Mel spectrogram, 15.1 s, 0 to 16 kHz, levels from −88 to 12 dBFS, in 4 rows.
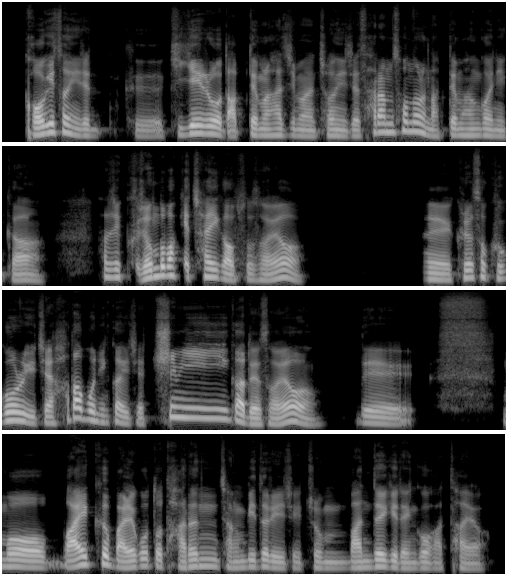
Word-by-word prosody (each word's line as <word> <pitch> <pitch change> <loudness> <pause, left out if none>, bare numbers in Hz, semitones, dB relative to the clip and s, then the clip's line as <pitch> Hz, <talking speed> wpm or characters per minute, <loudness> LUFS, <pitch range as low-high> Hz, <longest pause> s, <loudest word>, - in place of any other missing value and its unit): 거기서 175 +6 +4
이제 125 -4 -3 0.2
그 110 -2 -11
기계로 155 0 +3
납땜을 125 -2 0
하지만 120 -3 -4
저는 120 -1 -3
이제 115 +1 -4
사람 185 +9 0
손으로 195 -1 0
납땜을 125 +3 -4
한 125 0 -5
거니까 110 -3 -3 0.4
사실 160 -1 -2
그 - - -12
정도 155 +8 +5
밖에 200 0 +3
차이가 165 -4 +2
없어서요. 115 - -1 0.9
예. 115 -2 0
그래서 155 +2 -1
그거를 165 +3 +2
이제 130 +1 -1
하다 230 - +3
보니까 165 -10 -1
이제 115 -1 -6
취미가 225 -5 +1
돼서요. 110 0 +1 0.3
네. 125 -6 -2 0.8
뭐 130 -4 +4
마이크 175 +8 +6
말고도 135 +3 +2
다른 140 0 -2
장비들을 125 +2 -3
이제 110 0 -10
좀 110 -3 -7
만들게 125 +2 +1
된 110 -1 -3
것 110 0 -3
같아요. 100 -2 -7
130 Hz, 365 characters per minute, -23 LUFS, 115-160 Hz, 0.9 s, 마이크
